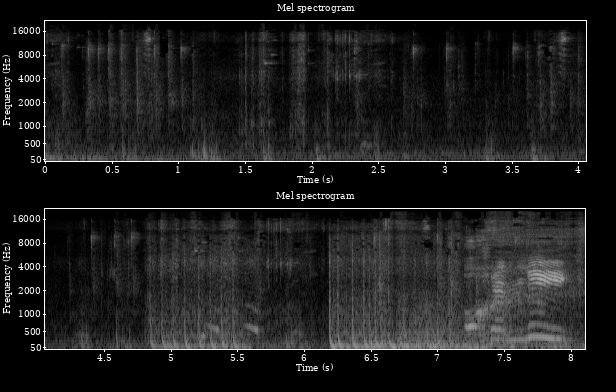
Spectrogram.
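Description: Gunfire in the Zula online shooter game, a run of sharp shots and bursts that gets louder and denser toward the end, with game noise throughout.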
